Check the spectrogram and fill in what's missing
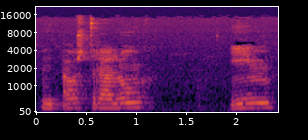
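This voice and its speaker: Mexican lady doctor explaining stuff casually, kinda low voice, echoey room. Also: little pitch movement, a little mellow. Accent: Mexican Spanish. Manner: chatty, explains with examples and quick asides. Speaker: doctor teaching medical German. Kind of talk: casual spoken lesson.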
